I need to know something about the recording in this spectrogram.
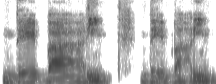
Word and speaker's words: Devarim: B en español, la Resh, que es como la R en español, la Yod, que hace la vez de I en español, y también, por último, la Mem, como la M en español, para pronunciar la palabra Devarim, que traduce palabras.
